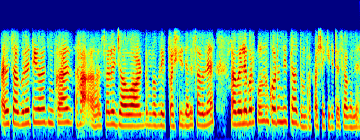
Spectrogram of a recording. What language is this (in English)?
Konkani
